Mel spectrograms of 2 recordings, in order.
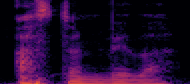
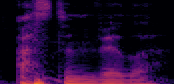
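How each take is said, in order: First: The two words run together as one. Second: The same.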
